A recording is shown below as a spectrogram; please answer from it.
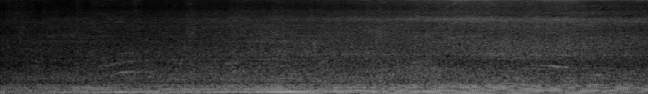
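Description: A steady engine drone that swells over the first three seconds and then holds.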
